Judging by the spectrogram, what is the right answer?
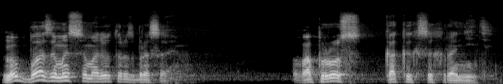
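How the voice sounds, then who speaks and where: An actor playing an eager, businesslike male expedition leader in a 1970s radio drama, brisk and hearty. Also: medium pitch, very animated, breathy edge.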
